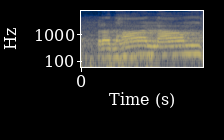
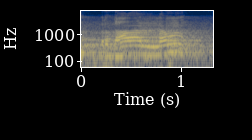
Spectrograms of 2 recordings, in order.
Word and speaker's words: प्रधानम: दूसरा जो मंगलम भगवान वीरों में हम बोलते हैं अंतिम पद प्रधान नाम सर्वधर्माणाम, तो वो गलत है। प्रधान नाम नहीं, प्रधानम सर्वधर्माणाम।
